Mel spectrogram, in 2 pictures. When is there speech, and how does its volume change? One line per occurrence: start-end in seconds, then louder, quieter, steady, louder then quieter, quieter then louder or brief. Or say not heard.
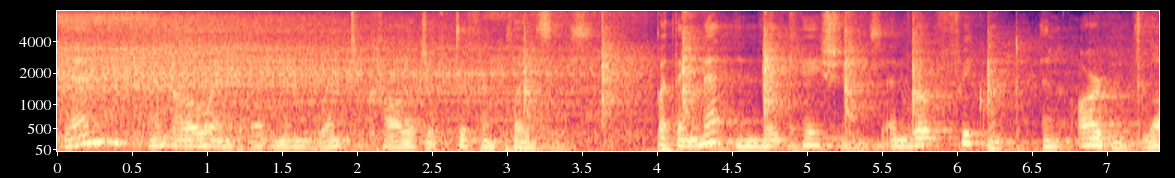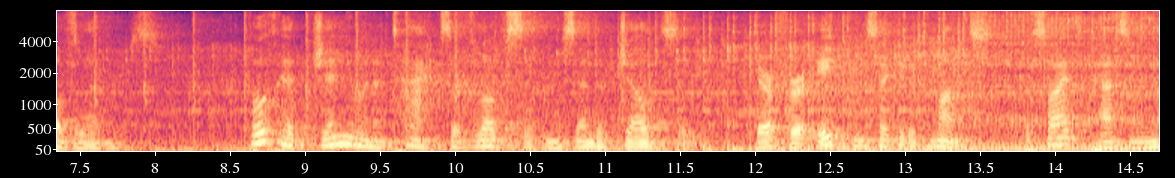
0.0-14.6 steady.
